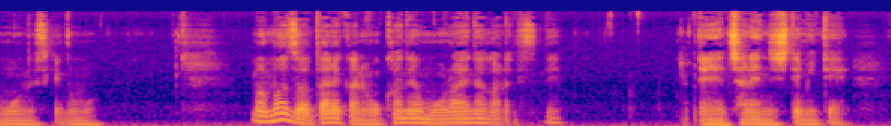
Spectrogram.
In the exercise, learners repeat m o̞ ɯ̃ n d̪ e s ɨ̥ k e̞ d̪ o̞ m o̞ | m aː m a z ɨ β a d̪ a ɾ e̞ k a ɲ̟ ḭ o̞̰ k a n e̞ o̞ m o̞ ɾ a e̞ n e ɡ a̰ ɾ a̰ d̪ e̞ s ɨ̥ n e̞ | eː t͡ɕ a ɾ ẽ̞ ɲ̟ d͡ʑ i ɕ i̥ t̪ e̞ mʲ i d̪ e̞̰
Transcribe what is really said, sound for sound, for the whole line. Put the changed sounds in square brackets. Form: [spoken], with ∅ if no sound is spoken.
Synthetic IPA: m o̞ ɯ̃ n d̪ e s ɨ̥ k e̞ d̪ o̞ m o̞ | m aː m a z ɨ β a d̪ a ɾ e̞ k a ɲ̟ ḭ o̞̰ k a n e̞ o̞ m o̞ ɾ a e̞ n [a] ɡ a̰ ɾ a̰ d̪ e̞ s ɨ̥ n e̞ | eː t͡ɕ a ɾ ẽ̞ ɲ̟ d͡ʑ i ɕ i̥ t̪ e̞ mʲ i [t̪] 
